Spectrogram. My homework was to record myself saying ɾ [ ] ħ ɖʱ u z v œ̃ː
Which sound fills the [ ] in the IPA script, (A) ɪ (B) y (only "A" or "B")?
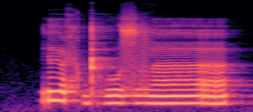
B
